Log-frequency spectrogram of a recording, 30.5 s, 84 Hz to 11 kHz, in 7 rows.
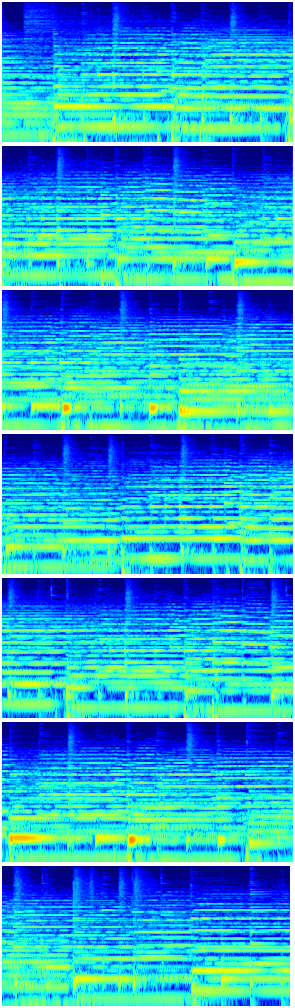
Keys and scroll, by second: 27.2 ctrl+=, 27.4 ctrl+=, 27.6 ctrl+=, 28.9 ctrl+-.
